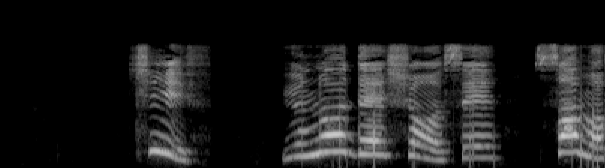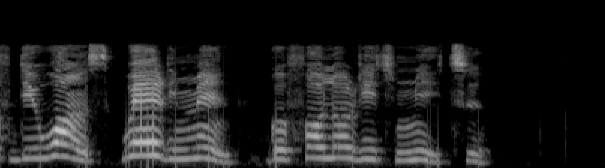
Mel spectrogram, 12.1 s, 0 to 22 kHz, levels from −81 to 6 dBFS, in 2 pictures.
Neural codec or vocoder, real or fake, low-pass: none; real; 7.2 kHz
